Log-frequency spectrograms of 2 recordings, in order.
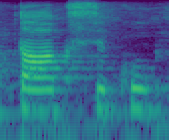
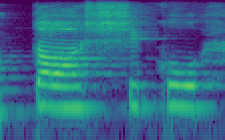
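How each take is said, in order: First: Tóxico with X said as KS, "tóksico"; correct tóxico. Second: Tóxico with X said as SH, "tóchico"; mispronounced tóxico. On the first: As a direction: say tóxico with a clear K before the S. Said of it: "no lugar de". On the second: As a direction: say tóxico without any K sound. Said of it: "Elas falam". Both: Shown as a demonstration.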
